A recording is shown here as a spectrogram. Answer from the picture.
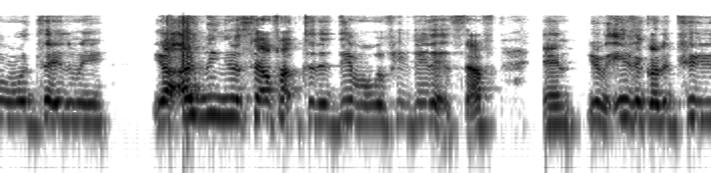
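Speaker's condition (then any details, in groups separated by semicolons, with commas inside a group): Cerebral palsy; from birth, lifelong wheelchair use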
